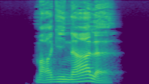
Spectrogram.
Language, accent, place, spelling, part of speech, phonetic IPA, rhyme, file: German, Germany, Berlin, marginale, adjective, [maʁɡiˈnaːlə], -aːlə, De-marginale.ogg
- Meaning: inflection of marginal: 1. strong/mixed nominative/accusative feminine singular 2. strong nominative/accusative plural 3. weak nominative all-gender singular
